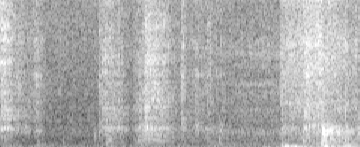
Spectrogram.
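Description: Near silence with faint rustling of folded paper being handled, and a soft low thump near the end.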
